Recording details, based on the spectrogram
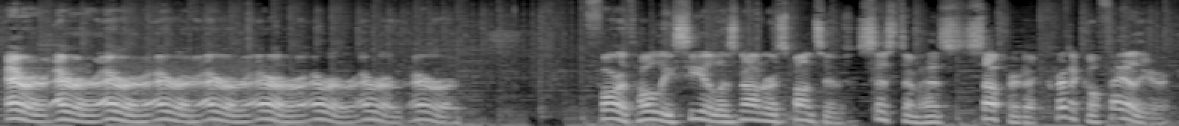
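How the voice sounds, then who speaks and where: A man's voice: fairly high pitch, lively intonation, brisk, bright, forceful tone, soft background music. A man voicing a malfunctioning computer system in stiff, robotic tones, breaking into repeated error calls. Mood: robotic, glitching. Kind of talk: reading game text aloud while playing.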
